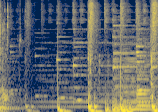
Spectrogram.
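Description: Background music; a regular beat comes in about a second in.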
